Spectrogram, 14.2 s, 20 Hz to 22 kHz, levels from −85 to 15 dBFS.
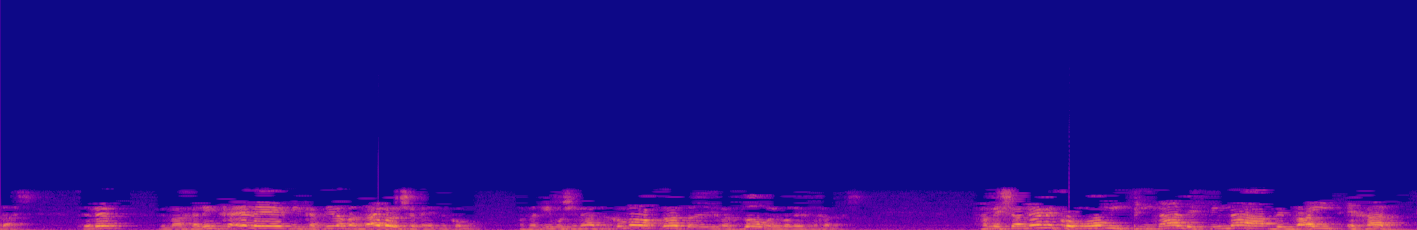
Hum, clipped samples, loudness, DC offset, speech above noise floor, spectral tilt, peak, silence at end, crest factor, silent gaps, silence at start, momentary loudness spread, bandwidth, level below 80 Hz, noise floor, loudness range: none; under 0.1%; -19 LUFS; under 0.1%; 30 dB; -4.5 dB/octave; 0 dBFS; 0.1 s; 20 dB; none; 0 s; 16 LU; 4.1 kHz; -46 dBFS; -50 dBFS; 5 LU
